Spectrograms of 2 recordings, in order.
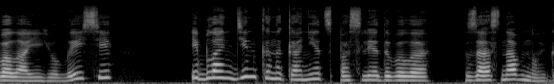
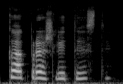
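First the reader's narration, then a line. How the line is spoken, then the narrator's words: Nearly neutral, hidden excitement. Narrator (Russian): спросила она почти нейтральным тоном, но я слышала в ее голосе волнение и нетерпение, которое она всячески пыталась скрыть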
